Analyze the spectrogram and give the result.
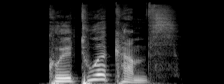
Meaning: genitive singular of Kulturkampf
- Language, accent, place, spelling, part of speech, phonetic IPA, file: German, Germany, Berlin, Kulturkampfs, noun, [kʊlˈtuːɐ̯ˌkamp͡fs], De-Kulturkampfs.ogg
